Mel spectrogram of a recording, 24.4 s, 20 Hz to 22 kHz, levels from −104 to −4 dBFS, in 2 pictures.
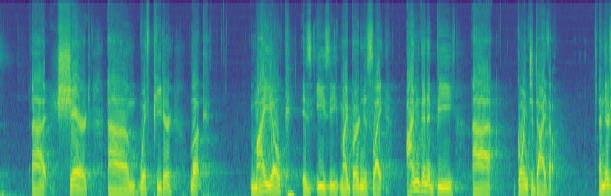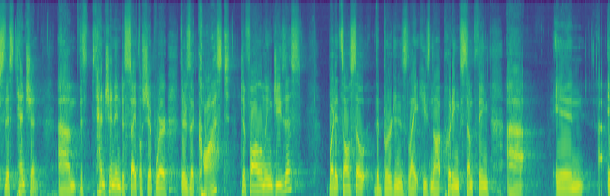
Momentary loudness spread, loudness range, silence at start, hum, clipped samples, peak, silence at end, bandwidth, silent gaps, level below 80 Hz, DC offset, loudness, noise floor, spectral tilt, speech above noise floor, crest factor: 9 LU; 2 LU; 0 s; none; under 0.1%; -4 dBFS; 0 s; over 20 kHz; none; -34 dBFS; under 0.1%; -14 LUFS; -50 dBFS; -4 dB/octave; 36 dB; 12 dB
